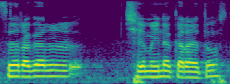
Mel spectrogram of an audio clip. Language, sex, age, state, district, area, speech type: Urdu, male, 18-30, Uttar Pradesh, Muzaffarnagar, urban, spontaneous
